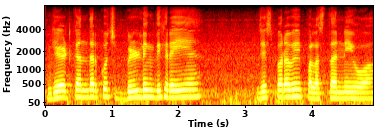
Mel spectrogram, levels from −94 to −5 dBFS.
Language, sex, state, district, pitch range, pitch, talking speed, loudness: Hindi, male, Uttar Pradesh, Shamli, 140-170 Hz, 160 Hz, 170 wpm, -14 LUFS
